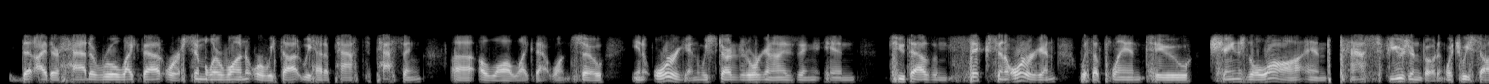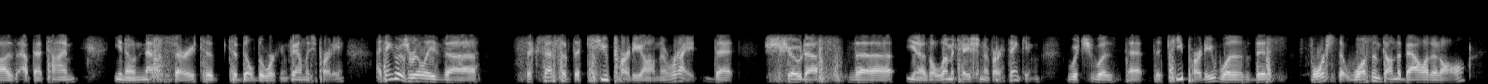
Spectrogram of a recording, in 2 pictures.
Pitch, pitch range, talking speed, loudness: 110 Hz, 105-115 Hz, 210 wpm, -17 LUFS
